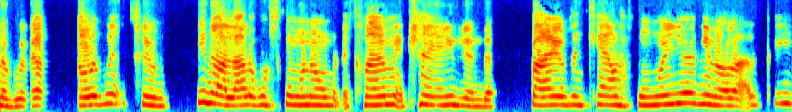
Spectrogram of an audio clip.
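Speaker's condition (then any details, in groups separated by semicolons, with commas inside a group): Cerebral palsy; speech most affected area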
